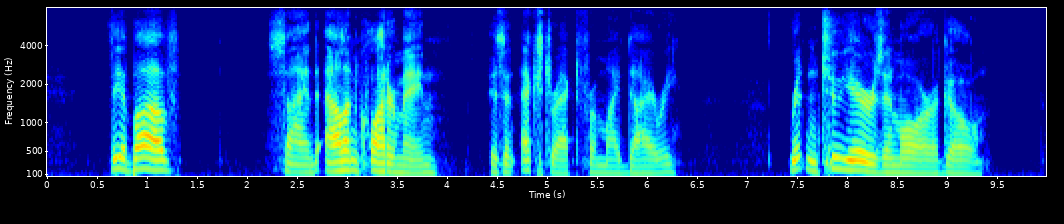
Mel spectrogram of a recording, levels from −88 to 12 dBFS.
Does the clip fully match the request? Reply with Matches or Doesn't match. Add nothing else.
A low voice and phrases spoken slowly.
Matches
